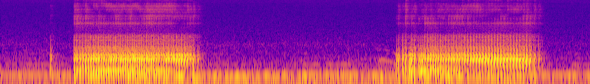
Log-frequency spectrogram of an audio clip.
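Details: Blue Shar-Pei puppy, recorded before its surgery, snoring loudly while asleep: two loud, rough, rattling snores on the in-breath, each over a second long, with quiet breathing between them.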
